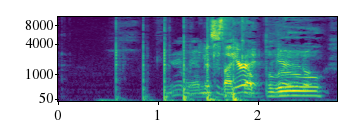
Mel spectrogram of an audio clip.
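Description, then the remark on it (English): Several sharp, dry taps on a stiff cardstock Doom Eternal art print of a demon fortress with orange lights and a silvery Doomslayer logo, irregularly spaced, mixed in with a man talking casually over and between them. “yeah, that's the sound of quality.”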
